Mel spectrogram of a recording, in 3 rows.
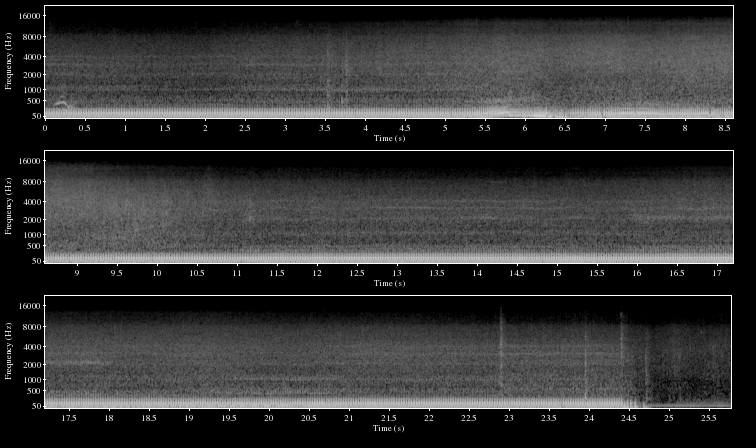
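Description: Yamaha Tracer 9 GT's three-cylinder engine idling steadily, with a brief rise and fall in pitch about six seconds in. The engine is switched off near the end and cuts out suddenly.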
